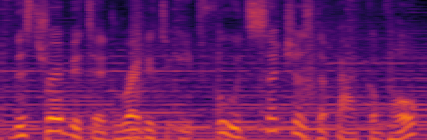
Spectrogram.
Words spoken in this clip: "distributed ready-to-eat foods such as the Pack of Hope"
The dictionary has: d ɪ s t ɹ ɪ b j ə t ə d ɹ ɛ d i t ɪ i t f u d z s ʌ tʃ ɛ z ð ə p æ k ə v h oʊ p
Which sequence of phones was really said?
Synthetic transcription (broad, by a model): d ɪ s t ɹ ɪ b j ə t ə d ɹ ɛ d i t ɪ i t f u d z s ʌ tʃ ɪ z ð ə p æ k ə v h oʊ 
